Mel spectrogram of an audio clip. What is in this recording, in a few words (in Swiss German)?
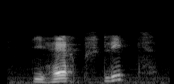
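"herbschtlit", Alsace Haut Rhin; vin; vendangeurs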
